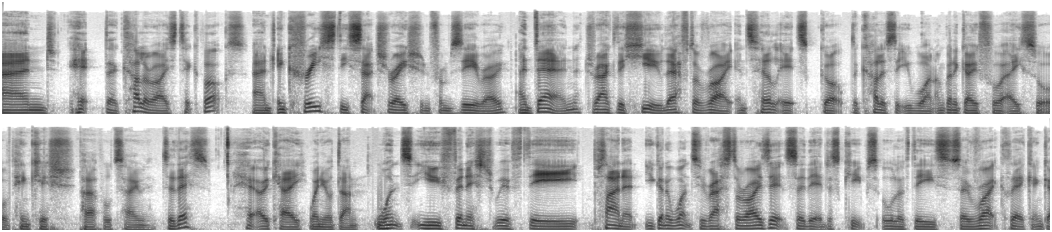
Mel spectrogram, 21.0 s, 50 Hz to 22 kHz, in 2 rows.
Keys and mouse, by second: 0.5 click, 2.4 click, 3.2 click, 5.1 click, 9.1 click, 11.1 click, 14.0 click, 19.4 right click, 20.5 click.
